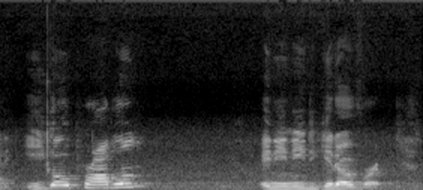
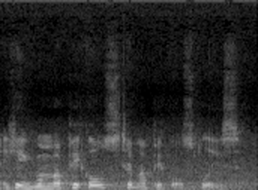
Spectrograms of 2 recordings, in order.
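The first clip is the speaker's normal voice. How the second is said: hushed, breathy offer of pickles; half-whispered mock offer; soft offer; 2 semitones lower, 11 dB quieter, faster than usual. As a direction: quietly offer your pickles to the next table.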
